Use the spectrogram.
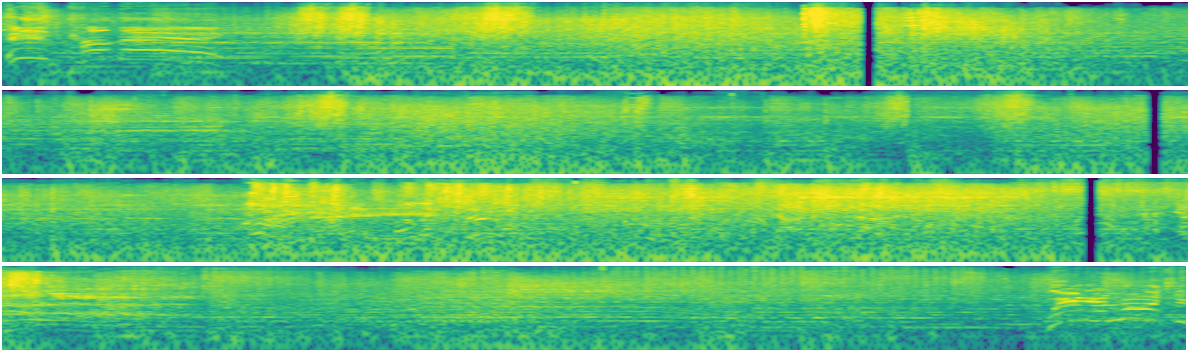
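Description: Mortar shells burst in Gears of War: Judgment as heavy, booming blasts over a dense, continuous battle din, with loud rumbling impacts and crashing debris while soldiers shout under the noise.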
